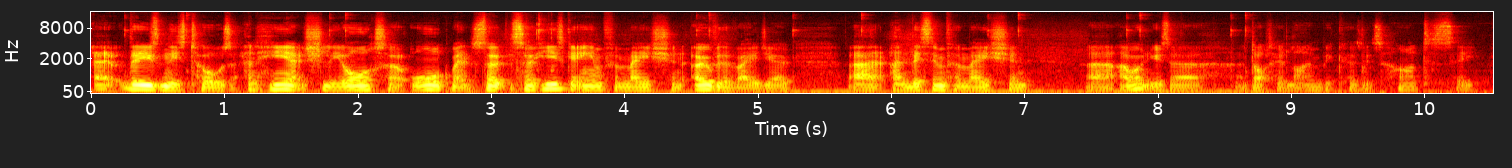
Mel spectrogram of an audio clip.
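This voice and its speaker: A man giving an informal technical screencast walkthrough, thinking aloud in a halting, self-interrupting way. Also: on the low side, slight background noise. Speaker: presenter explaining technical material.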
